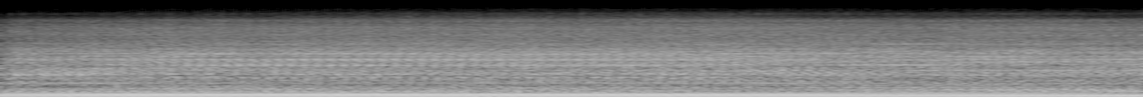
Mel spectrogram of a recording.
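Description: Deep, steady diesel drone holding an even beat of about four pulses a second, no misses or knocks; the generator runs healthy.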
